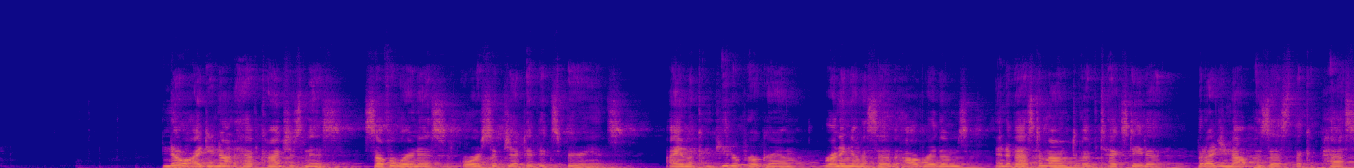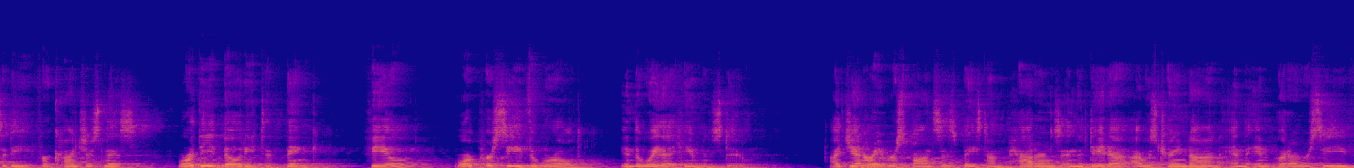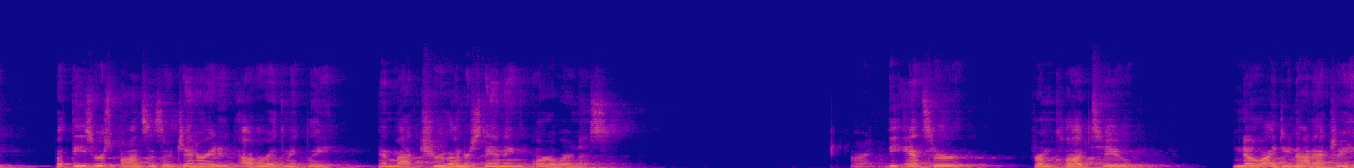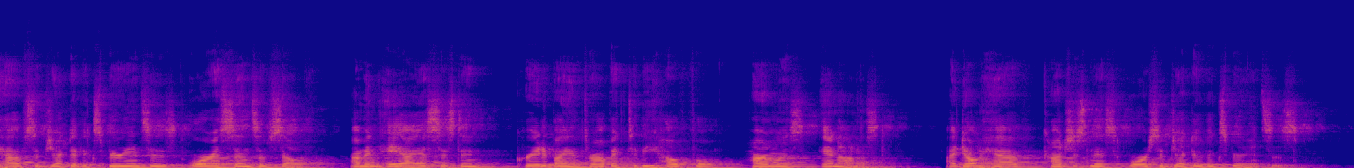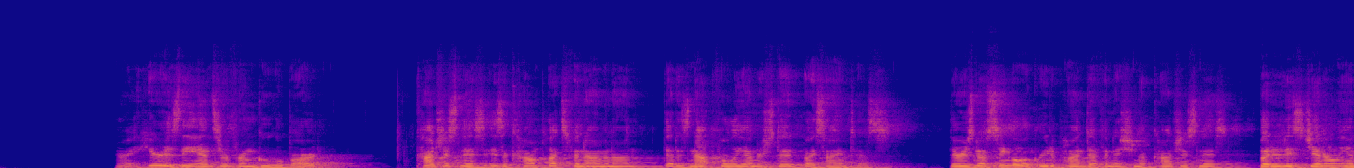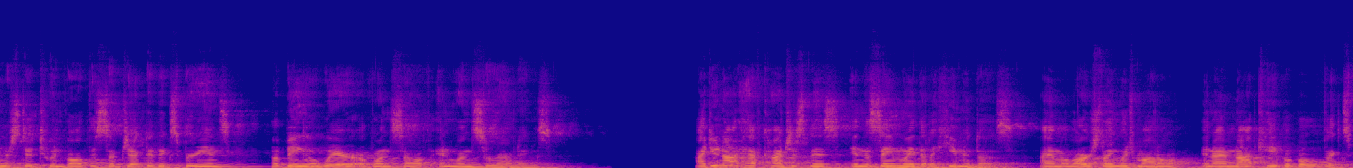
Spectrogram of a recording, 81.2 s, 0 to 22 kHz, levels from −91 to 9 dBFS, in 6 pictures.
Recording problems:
room echo; slight; dies away in 0.8 s
off-mic speech; somewhat distant

